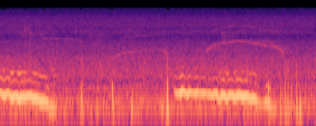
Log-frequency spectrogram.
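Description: A ghost-like "woooo" moan made twice, each a wavering, drawn-out tone that sinks in pitch at its end, with a few short clicks in the gap between them.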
